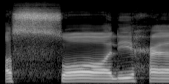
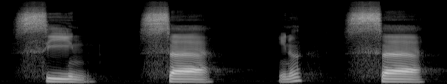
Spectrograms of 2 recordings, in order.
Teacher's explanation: So this would be the correct pronunciation, and this letter has the same articulation point as the letter Sin, which is why there could be some sort of confusion when you're pronouncing this letter. But the top of the tongue is raised to the roof of the mouth to make it a heavy and thick sounding letter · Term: Sad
